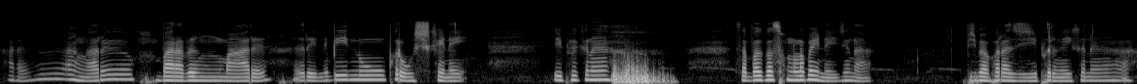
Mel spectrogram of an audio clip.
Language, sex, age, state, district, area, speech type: Bodo, female, 18-30, Assam, Baksa, rural, spontaneous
